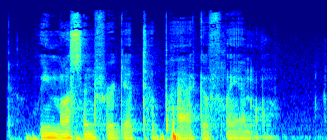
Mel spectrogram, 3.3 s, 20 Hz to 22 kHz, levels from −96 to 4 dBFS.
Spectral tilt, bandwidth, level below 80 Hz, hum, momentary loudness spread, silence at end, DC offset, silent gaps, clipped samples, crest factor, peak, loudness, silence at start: -5.5 dB/octave; 16 kHz; -40 dBFS; none; 13 LU; 0.5 s; under 0.1%; none; under 0.1%; 22 dB; -10 dBFS; -32 LUFS; 0.1 s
